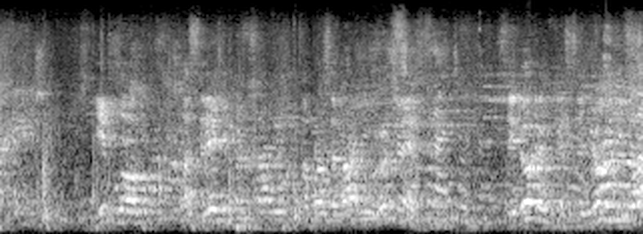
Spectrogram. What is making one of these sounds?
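An older man speaks calmly into a microphone over a loudspeaker in an echoing hall.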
